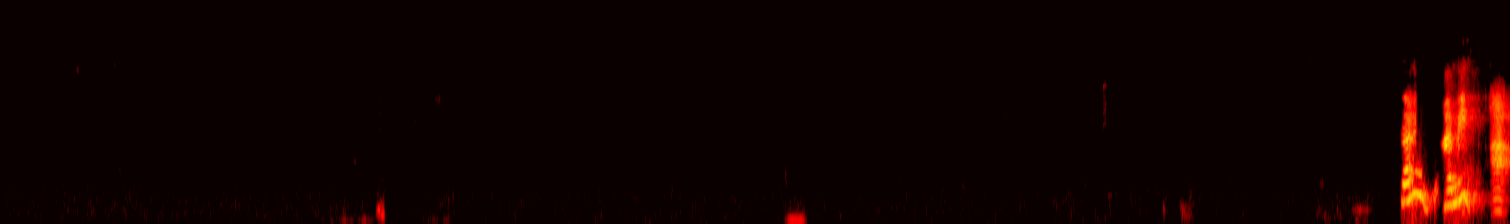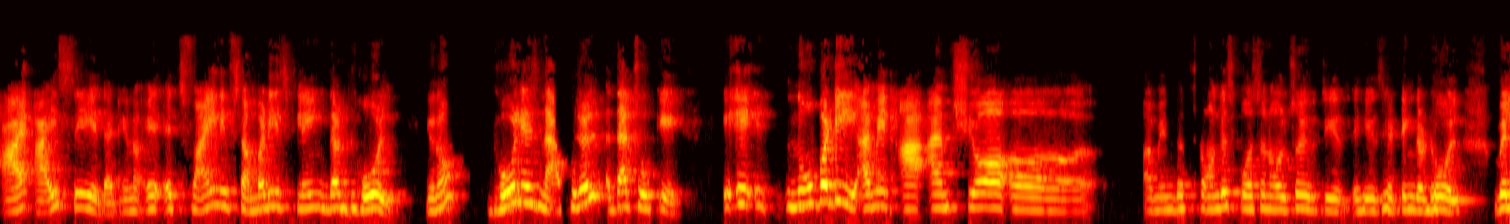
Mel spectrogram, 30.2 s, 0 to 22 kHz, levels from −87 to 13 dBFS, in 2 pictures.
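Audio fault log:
6.39–7.09 s, repeated stalls (stutter): the speech catches three times in under a second, with about 270 ms of held-over sound in all and the longest hold about 190 ms, so nearly 40 percent of that stretch is filled rather than real. Nothing is lost; the late packets simply left the jitter buffer empty again and again, and each time the last sound was extended. Unlike a single freeze, this is a rapid series of short drags, heard as a stammer.
7.34–7.76 s, call audio freeze: the sound stops for about 390 ms of silence and then resumes exactly where it left off, pushing everything after it later by the same amount. The likely cause is packets held up in transit until the jitter buffer ran dry, with the receiver's fill fading fully to silence over so long a wait. It differs from the stutter just before it by being one clean, longer gap rather than repeated catches.
12.43–19.82 s, jitter buffer speed-up: across these seven or so seconds the speech runs about 7 percent fast while the pitch stays put. 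To shed excess buffered delay, the receiver cut out tiny pitch-period-sized slivers many times over, removing about half a second in total. What separates this from a plain tape-speed change is that voices keep their normal pitch; the delivery just sounds slightly rushed.
23.97 s, short stall from a late packet: a single sound is held about 30 ms too long, a brief smear or slight dip, before the speech carries on with nothing missing. One packet came late, the buffer briefly ran empty, and the last sound was stretched to cover. It is far shorter and isolated compared with the freeze and the stutter earlier.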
